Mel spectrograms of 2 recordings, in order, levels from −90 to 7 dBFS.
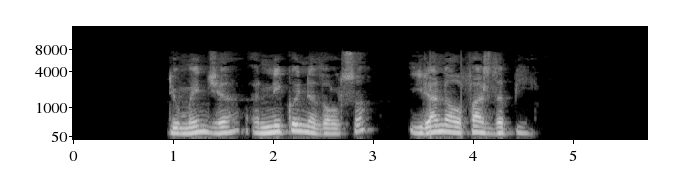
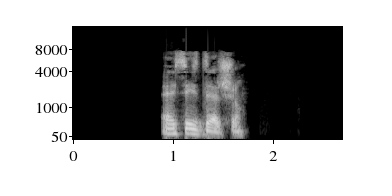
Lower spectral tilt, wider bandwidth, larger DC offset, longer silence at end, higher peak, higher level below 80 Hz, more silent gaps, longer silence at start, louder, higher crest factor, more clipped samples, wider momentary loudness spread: first, -7.5 dB/octave vs -3.5 dB/octave; about the same, 7.8 kHz vs 8.2 kHz; neither; first, 1.15 s vs 1 s; about the same, -2 dBFS vs 0 dBFS; second, -54 dBFS vs -46 dBFS; neither; about the same, 0.95 s vs 0.9 s; second, -18 LUFS vs -13 LUFS; about the same, 18 dB vs 18 dB; neither; first, 17 LU vs 6 LU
